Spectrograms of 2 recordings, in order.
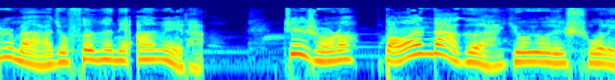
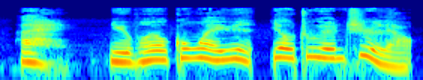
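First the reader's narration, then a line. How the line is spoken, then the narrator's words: Sighing. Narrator (Chinese): 他叹一口气啊，说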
